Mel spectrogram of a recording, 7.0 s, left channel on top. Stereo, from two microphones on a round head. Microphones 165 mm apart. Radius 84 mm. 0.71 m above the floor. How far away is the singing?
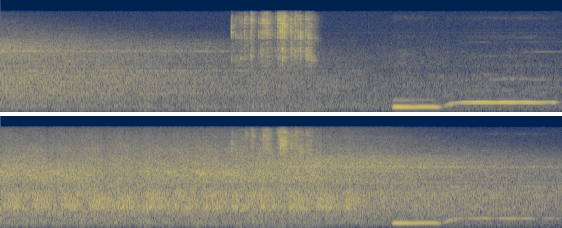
About 2.5 m.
